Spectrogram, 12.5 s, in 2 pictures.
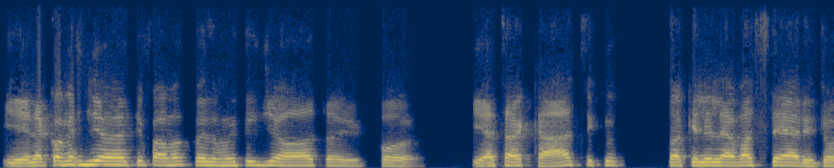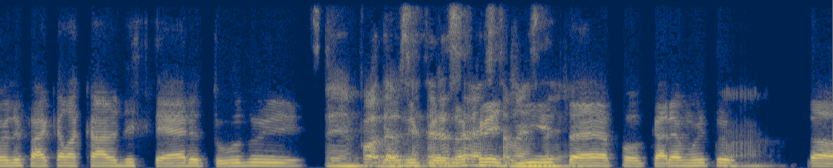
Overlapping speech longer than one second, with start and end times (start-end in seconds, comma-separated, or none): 9.1-10.6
